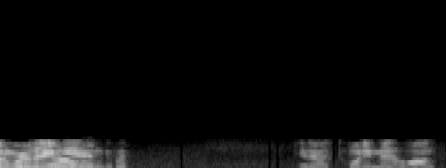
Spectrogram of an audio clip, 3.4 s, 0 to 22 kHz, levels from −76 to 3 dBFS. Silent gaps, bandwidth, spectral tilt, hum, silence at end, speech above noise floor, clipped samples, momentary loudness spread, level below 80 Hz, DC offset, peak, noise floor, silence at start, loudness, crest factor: none; 4.1 kHz; -6.5 dB/octave; none; 0.1 s; 35 dB; under 0.1%; 22 LU; -72 dBFS; under 0.1%; -4 dBFS; -59 dBFS; 0 s; -22 LUFS; 22 dB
